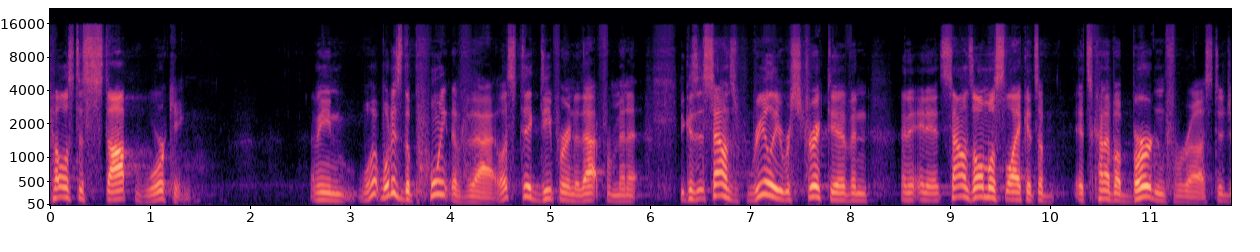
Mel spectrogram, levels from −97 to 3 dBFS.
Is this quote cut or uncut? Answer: uncut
